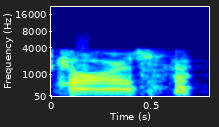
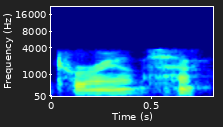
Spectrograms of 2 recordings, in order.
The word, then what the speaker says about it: Corinth: Yeah, that's how I pronounce this, Corinth. But a lot of people pronounce it Corinth.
